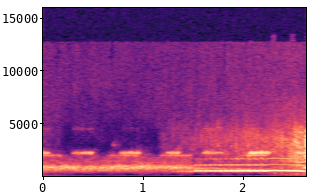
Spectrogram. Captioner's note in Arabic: تغريد الحشرات; هبوب الرياح; هديل الطيور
